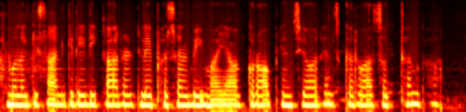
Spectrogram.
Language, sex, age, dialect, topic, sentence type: Chhattisgarhi, female, 25-30, Northern/Bhandar, agriculture, question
